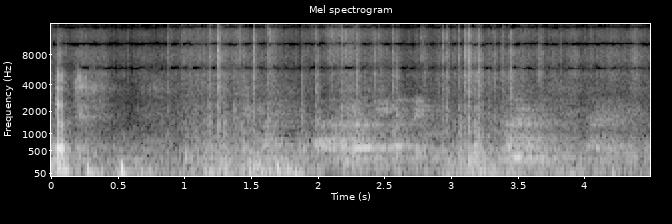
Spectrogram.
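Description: Domestic pigeons cooing in a coop, with a few short clicks from the flock.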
